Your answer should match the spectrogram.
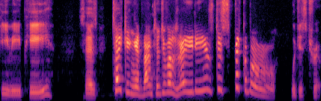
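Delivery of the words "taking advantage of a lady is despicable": very high-pitched cartoon hero voice. Giving a show's verdict on a detective character, in a Dudley Do-Right voice. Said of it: "I had to do the Dudley Do Right voice".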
